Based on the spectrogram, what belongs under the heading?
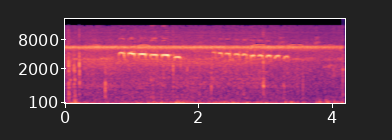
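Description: A bird calling two quick runs of high, evenly repeated chirps, the second run about a second and a half after the first. Under it are a steady high whine and a low rumble.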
